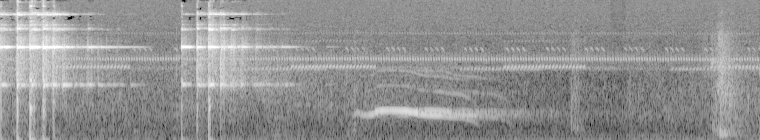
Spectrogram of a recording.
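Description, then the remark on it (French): A doorbell rings twice in quick succession at the front door of a large, old three-storey Napoléon III house: bright metallic chimes with a lingering high tone fading between and after the rings, followed by a soft, falling whistle-like sound and a short rustle. “De nancourt sonne à la porte d'entrée.”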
